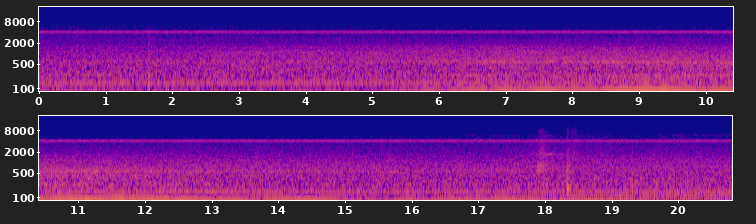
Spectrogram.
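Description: Homemade pulse motor running very quietly on its capacitors: a faint low hum that swells a little midway, with a thin steady high-pitched whine over it and no rumbling bearings or ticking relays.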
